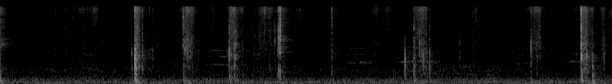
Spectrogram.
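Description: A deck of round tarot cards being shuffled by hand: irregular, sharp little clicks of cards knocking and sliding against each other.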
